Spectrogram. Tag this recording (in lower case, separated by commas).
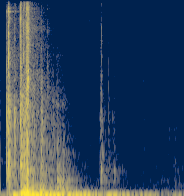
door, home sounds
